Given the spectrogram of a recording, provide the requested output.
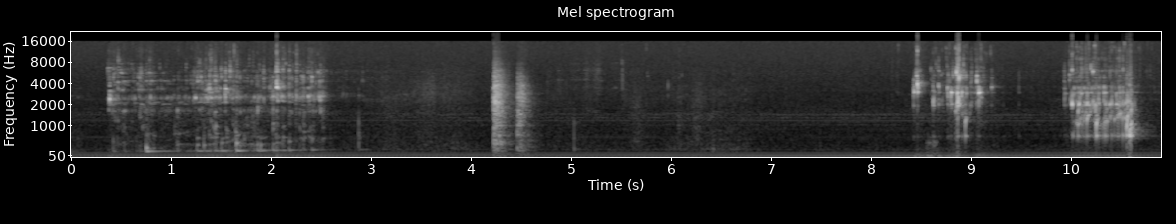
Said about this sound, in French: Ils s'assoient. Henri sert à boire.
